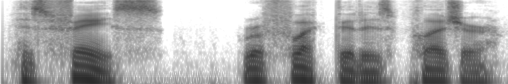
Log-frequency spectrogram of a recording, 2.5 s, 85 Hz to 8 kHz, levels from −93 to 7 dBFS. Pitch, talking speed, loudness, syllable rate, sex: 85 Hz, 120 wpm, -19 LUFS, 4.3 syllables/s, male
